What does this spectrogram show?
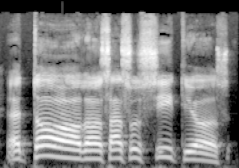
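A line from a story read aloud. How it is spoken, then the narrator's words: Thunderous shout. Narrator (Spanish): gritó la reina con voz de trueno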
